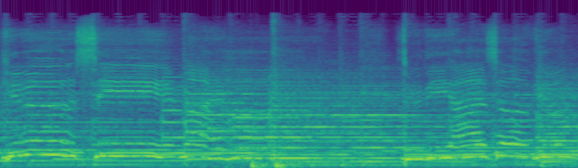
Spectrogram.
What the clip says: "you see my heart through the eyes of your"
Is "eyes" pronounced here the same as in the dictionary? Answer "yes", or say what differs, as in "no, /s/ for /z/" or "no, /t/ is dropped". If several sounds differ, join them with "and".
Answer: yes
